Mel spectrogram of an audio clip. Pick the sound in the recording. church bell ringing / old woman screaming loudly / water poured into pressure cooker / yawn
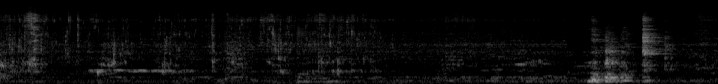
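water poured into pressure cooker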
